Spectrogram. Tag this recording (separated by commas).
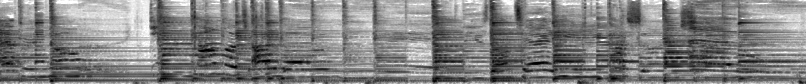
child singing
